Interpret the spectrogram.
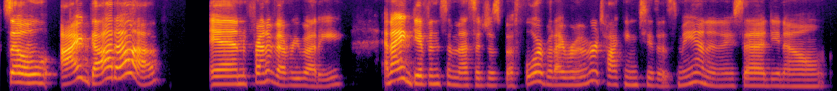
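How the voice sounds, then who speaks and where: A woman who works as a spiritual medium, talking casually on a podcast and telling animated stories that act out quoted dialogue. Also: medium pitch, moderate pace.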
